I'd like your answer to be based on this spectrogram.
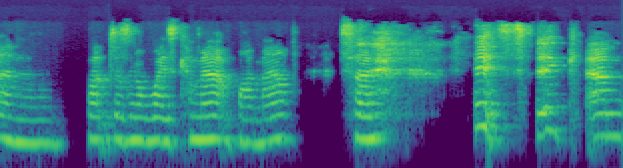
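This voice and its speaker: A woman speaks. Her pace is fairly slow. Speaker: coaching client giving review. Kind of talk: interview answer. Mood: warm, reflective. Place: home room. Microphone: video call.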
